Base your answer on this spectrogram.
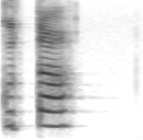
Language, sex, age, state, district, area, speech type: Punjabi, female, 18-30, Punjab, Shaheed Bhagat Singh Nagar, rural, read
